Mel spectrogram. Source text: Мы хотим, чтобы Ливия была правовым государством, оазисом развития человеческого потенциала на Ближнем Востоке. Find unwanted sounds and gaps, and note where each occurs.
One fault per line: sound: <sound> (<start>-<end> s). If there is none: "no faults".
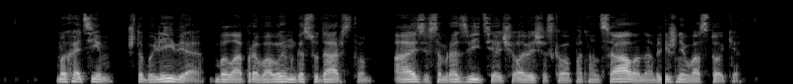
sound: dropout (6.6-6.7 s)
